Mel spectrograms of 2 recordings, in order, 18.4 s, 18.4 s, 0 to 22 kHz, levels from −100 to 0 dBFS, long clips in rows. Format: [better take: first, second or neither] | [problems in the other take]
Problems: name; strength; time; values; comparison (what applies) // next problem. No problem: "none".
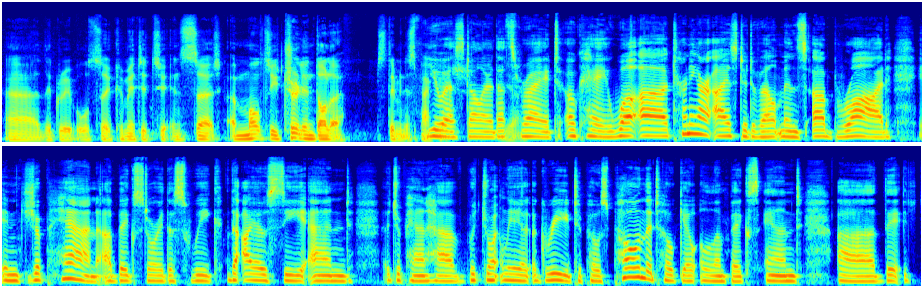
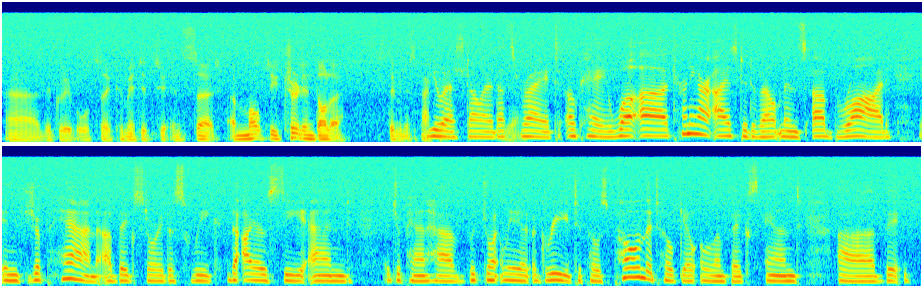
first | hiss; loud; throughout; 9 dB below the speech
